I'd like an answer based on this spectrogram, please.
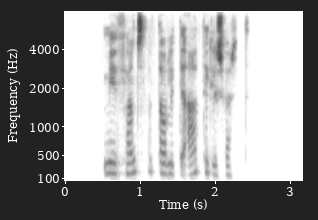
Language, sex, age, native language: Icelandic, female, 50-59, Icelandic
